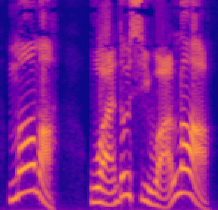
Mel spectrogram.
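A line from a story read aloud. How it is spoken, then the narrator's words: Calling out. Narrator (Chinese): 富兰克林他对妈妈喊道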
